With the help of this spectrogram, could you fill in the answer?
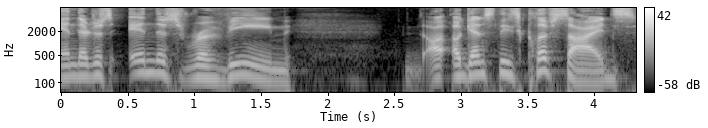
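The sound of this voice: In an American accent, a man speaks slowly at medium pitch with a fairly bright tone and lively intonation, on a very clean recording with a silent background.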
